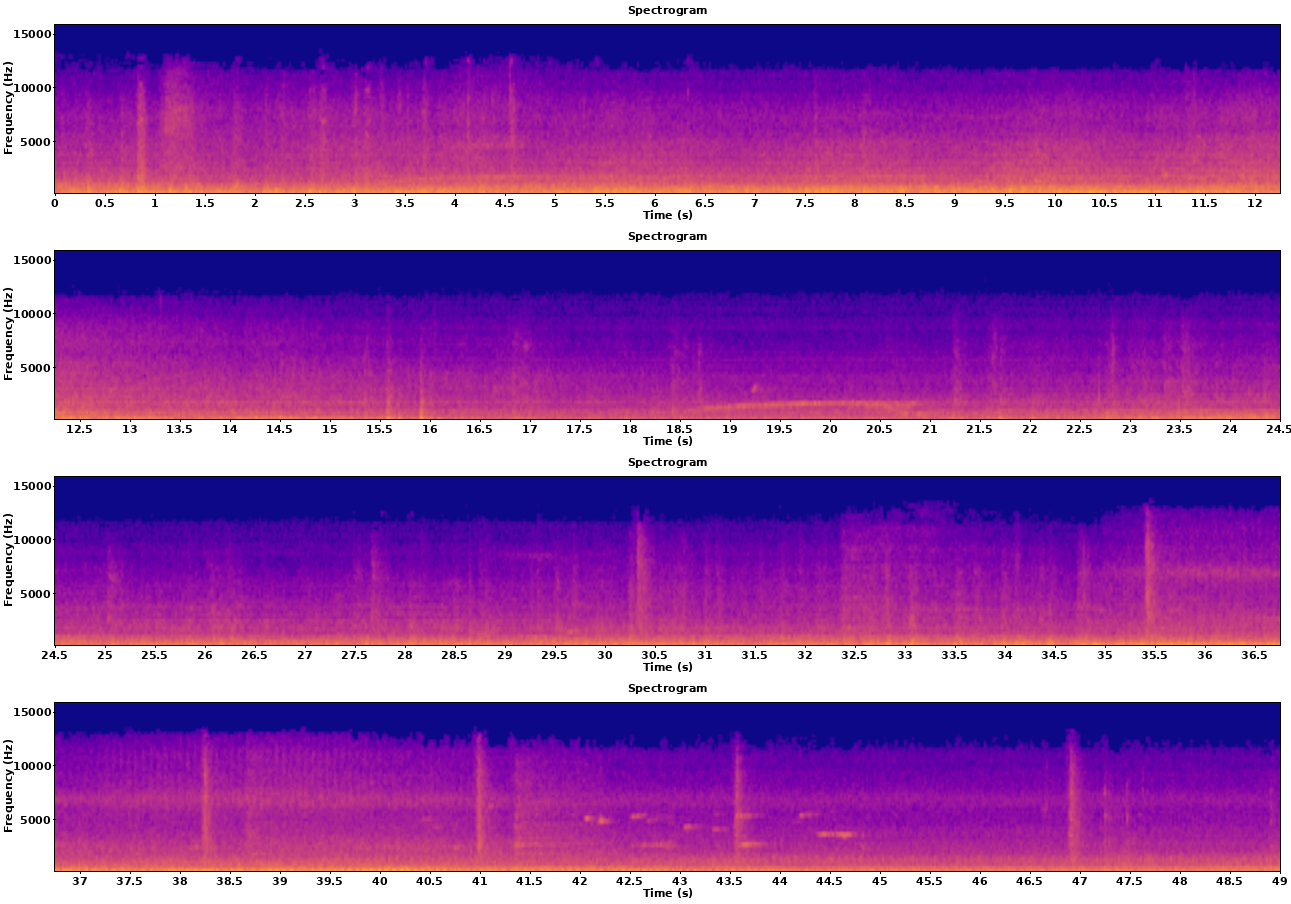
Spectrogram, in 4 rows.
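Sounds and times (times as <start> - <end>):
train wheels clicking over rail joints: 0.0 - 10.9, 24.9 - 44.9, 46.6 - 47.7
train standing with steady hum: 0.0 - 49.0.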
